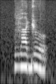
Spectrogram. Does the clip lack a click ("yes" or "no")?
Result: yes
